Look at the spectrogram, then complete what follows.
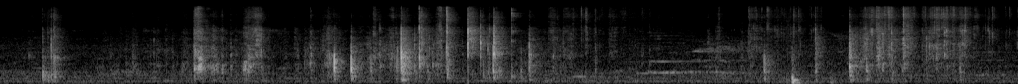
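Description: A cardboard box being opened and its contents handled: irregular rustling and crinkling of a plastic anti-static bag and paper sleeves, with small knocks of cardboard. The handling comes in bursts about two seconds in and again near the end.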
